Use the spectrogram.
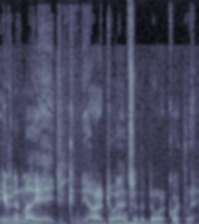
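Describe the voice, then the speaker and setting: In a put-on character voice, a man talks gruffly at a fairly quick pace with a very deep, low pitch. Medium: video game.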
